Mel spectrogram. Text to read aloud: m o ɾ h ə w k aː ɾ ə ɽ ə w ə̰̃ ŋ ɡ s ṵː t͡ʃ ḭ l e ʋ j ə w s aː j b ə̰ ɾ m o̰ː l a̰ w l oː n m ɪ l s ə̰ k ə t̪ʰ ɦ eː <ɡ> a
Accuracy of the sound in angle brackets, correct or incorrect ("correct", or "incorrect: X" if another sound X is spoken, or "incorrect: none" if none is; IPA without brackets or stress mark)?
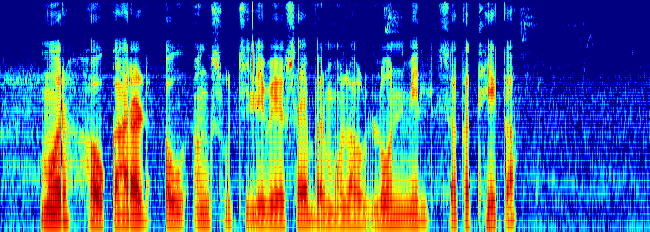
incorrect: k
